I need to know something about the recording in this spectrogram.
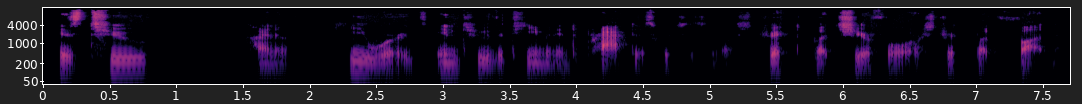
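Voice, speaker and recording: A man hosting a casual solo podcast, hoarse and raspy, chatting informally and thinking aloud on a makeshift mic setup. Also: on the low side, warm tone, no echo. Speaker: podcast host. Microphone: makeshift setup without proper recording gear.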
